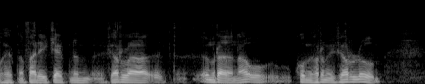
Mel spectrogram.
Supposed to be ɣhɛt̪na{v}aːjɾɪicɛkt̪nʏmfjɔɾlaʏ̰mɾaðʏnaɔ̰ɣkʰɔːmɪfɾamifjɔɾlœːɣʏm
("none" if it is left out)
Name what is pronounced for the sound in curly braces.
f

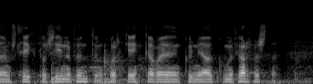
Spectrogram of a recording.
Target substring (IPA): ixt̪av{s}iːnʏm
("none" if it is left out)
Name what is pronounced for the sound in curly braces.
s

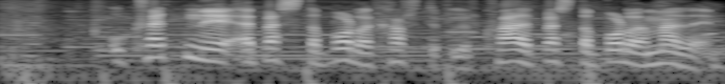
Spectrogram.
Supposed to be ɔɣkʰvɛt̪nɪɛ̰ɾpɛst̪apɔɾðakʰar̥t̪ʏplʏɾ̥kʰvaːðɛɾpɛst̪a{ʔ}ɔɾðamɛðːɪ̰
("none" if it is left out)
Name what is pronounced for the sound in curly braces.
p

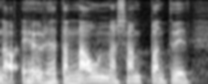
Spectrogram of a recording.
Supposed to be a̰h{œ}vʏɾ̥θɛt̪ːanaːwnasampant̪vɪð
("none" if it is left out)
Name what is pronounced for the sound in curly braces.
ɛ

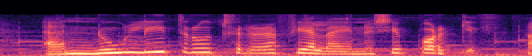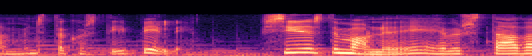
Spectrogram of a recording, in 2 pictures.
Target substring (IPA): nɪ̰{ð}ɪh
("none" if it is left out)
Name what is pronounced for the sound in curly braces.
ð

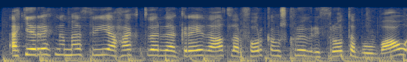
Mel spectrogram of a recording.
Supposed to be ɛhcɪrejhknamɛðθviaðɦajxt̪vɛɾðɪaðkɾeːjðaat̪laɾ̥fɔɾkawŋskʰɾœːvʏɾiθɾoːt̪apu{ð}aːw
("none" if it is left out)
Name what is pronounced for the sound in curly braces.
v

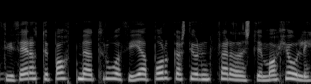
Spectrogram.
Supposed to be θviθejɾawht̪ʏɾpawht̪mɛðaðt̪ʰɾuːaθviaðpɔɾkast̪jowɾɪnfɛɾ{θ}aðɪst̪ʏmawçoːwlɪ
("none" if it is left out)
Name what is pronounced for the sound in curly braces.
ð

